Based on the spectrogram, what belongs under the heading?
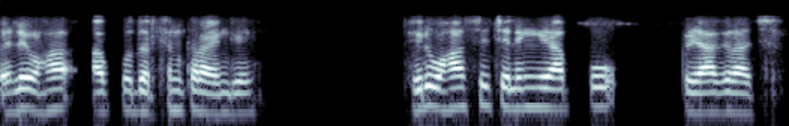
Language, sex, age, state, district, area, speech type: Hindi, male, 18-30, Uttar Pradesh, Jaunpur, urban, conversation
